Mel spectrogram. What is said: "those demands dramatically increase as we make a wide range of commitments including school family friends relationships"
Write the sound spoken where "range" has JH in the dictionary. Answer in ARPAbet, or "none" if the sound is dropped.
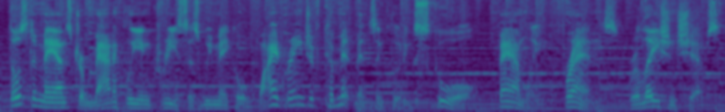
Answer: JH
